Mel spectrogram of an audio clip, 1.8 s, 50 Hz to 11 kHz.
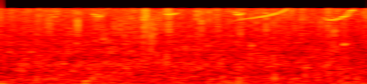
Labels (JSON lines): {"label": "biophony, dolphin", "recorder": "SoundTrap 500"}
